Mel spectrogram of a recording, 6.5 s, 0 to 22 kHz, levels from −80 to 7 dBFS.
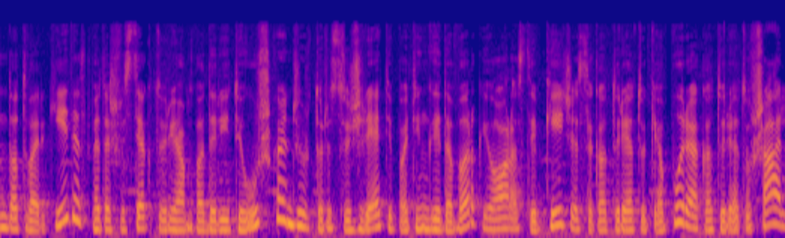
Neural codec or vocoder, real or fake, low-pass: vocoder, 44.1 kHz, 128 mel bands every 256 samples, BigVGAN v2; fake; 14.4 kHz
